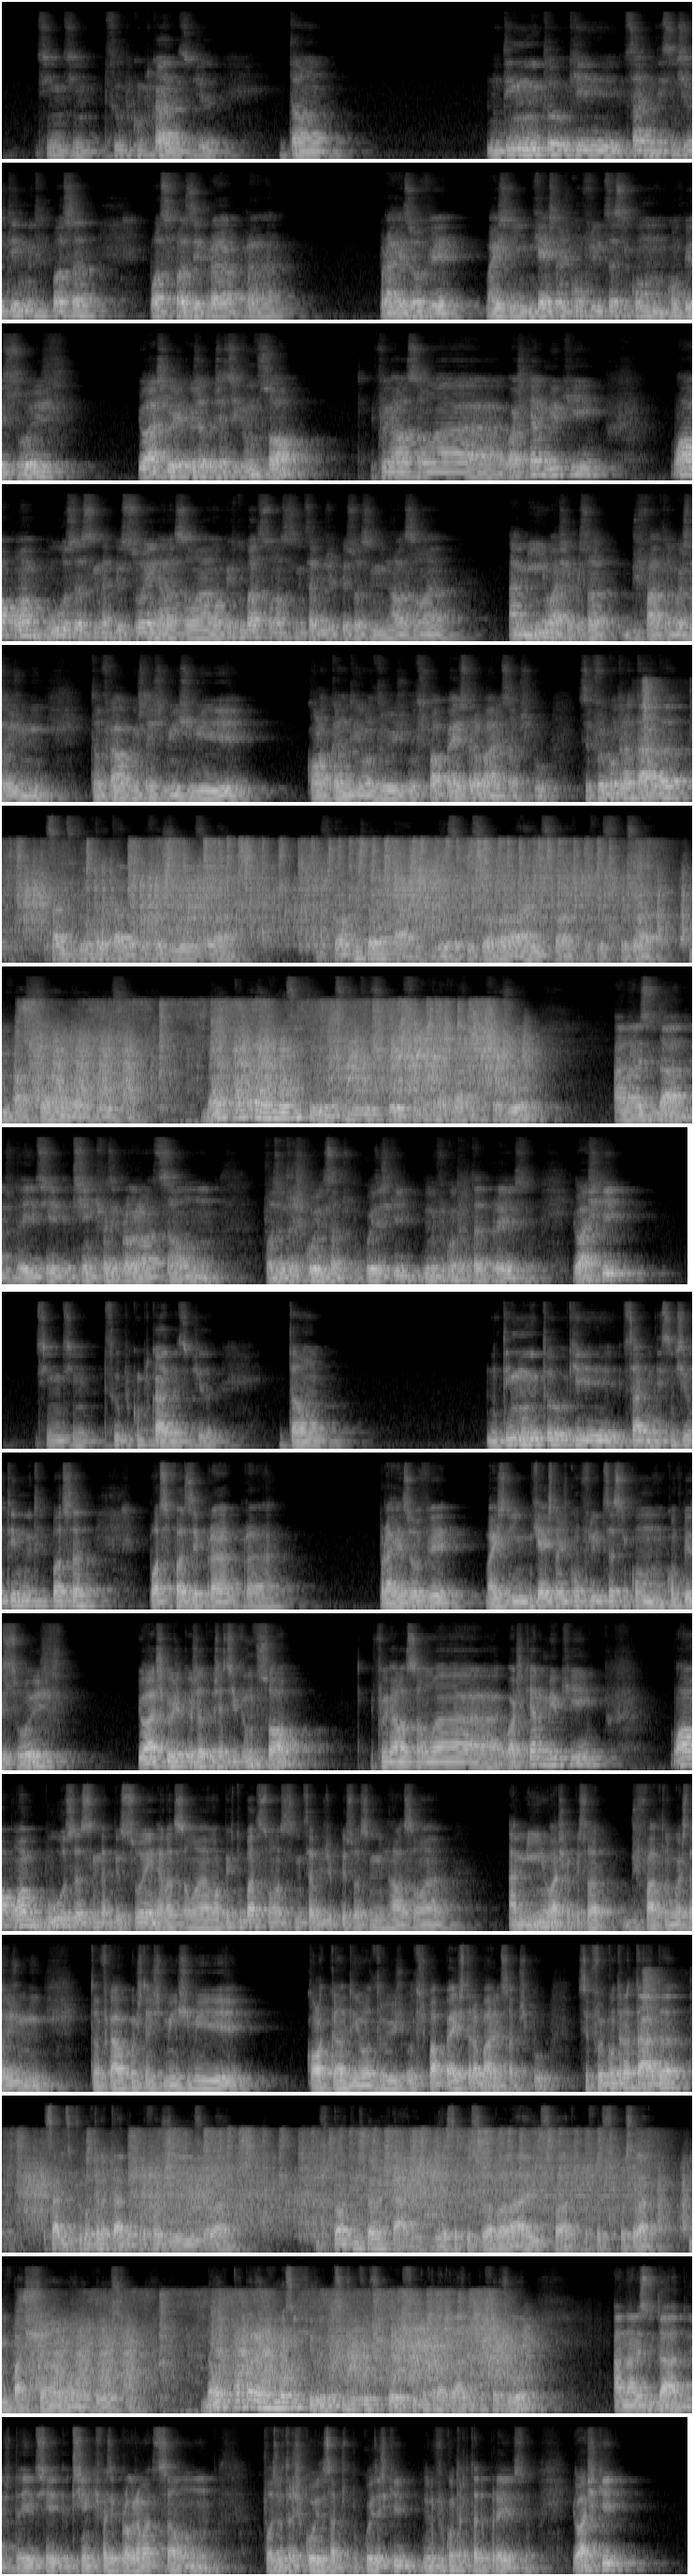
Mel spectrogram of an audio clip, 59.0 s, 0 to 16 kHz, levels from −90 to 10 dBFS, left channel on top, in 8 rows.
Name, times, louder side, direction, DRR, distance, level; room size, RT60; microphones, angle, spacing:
voice 1, 0.4-2.3 3.1-3.4 5.2-8.3 9.0-10.3 11.4-12.2 12.6-15.4 16.2-17.9 18.8-21.4 21.9-26.9 27.6-32.1 32.8-35.3 35.7-36.8 37.3-39.4 40.2-43.9 44.2-45.7 46.4-50.0 50.8-53.9 54.5-58.3, right 1 dB, 65° right, 3 dB, 0.5 m, -25 dB
sound 1, 36.3-36.5 36.9-49.9, left 1 dB, 20° left, 0.5 m, -29 dB
2.9 x 2.2 x 3.5 m, 0.82 s
head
